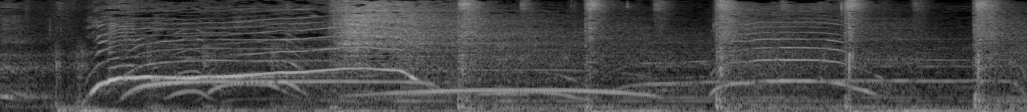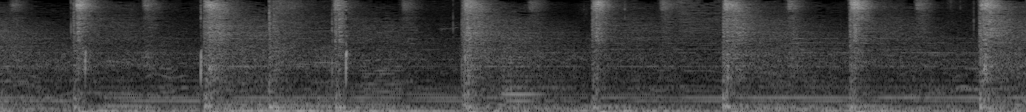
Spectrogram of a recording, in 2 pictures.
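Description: Live rock band starting a song: electric guitar and bass with a held note and a steady beat of sharp hits about once a second. Audience members whoop and scream over the first few seconds.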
